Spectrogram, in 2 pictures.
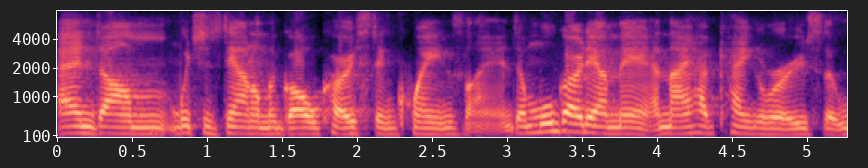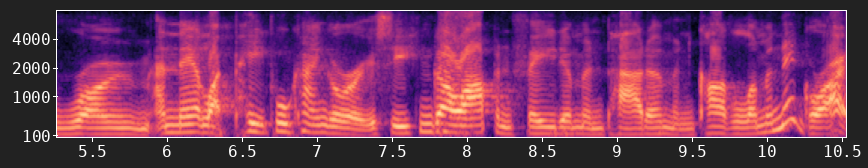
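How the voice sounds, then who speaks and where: With an Australian accent, a woman speaks in a very deep, low pitch at a moderate pace with hardly any pauses and ordinary pitch variation, over noticeable background noise. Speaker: parent homeschooling her daughter, chat guest. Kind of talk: casual chat.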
